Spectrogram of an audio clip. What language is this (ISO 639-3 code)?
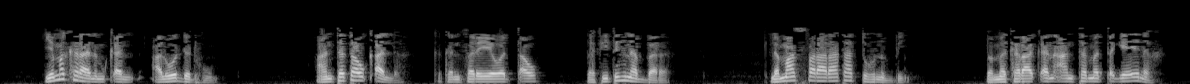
amh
